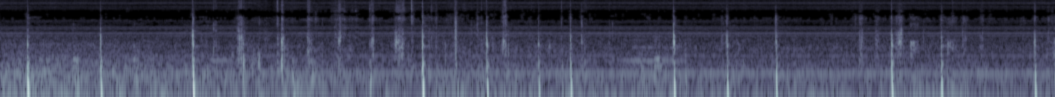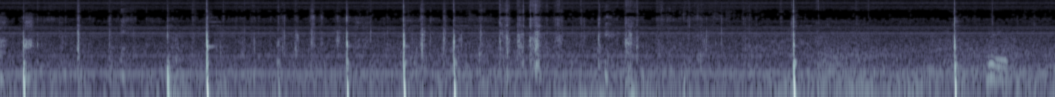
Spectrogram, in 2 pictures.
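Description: Basketball bouncing on an asphalt court: irregularly spaced sharp thuds of dribbles and bounces, some much louder than others, over a steady low hum.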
